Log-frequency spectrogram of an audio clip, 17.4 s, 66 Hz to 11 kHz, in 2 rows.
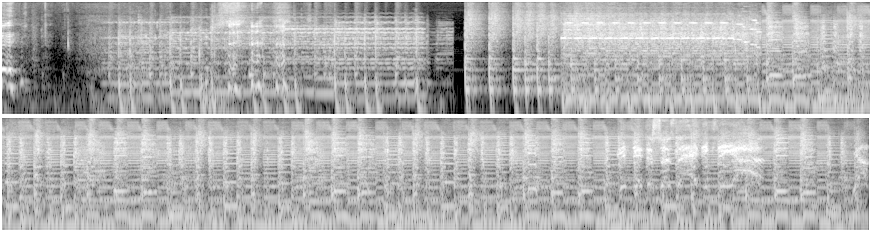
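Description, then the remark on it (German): A loud, dense band song from a band's new album plays, opening with a brief intro that cuts out for a moment before the full band crashes in with a fast, driving beat and bright, buzzing high end. “Und äh, wir hörten 1,08 Titel aus diesem neuen Album.”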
